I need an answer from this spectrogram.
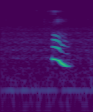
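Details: Siberian Husky looking disappointed, giving one short falling whine lasting a fraction of a second, over a steady low electrical hum.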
